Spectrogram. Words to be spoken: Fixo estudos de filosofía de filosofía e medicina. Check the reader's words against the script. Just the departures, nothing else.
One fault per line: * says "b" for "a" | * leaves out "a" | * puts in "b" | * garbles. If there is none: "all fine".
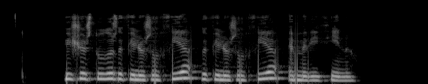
all fine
